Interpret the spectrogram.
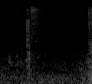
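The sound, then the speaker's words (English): Quiet kitchen clatter of delivered cold groceries being put away, with two brief soft bursts like a fridge door or drawer moving, heard faintly in the background with no talking. “Excuse the background noise because I'm putting away cold groceries.”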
